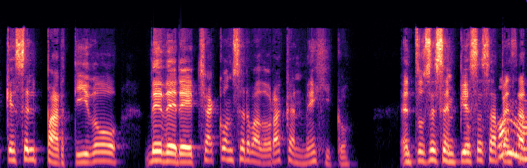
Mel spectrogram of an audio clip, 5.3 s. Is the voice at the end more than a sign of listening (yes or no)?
no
